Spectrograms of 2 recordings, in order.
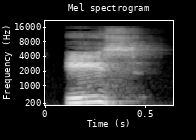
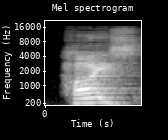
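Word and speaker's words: εἷς: In Greek, the Lord is one is Kyrios Eis Estin. Now, the way they pronounce it in the seminaries is Kyrios Heis Estin.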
